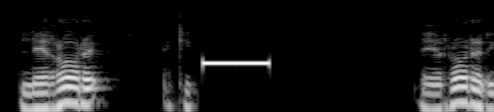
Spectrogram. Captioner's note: beep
